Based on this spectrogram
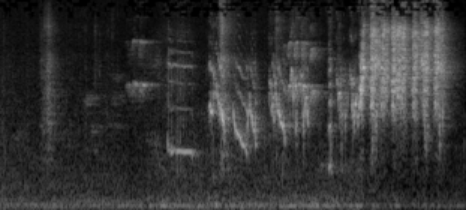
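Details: Budgerigars chirping: quiet start with a few thin whistles, then building into rapid, scratchy warbled chatter that grows louder and denser toward the end.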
